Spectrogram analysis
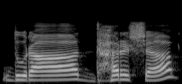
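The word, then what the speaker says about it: दुराधर्ष: Anuttamo Duradharsha. First the is a regular the second the is a Mahaprana dha.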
